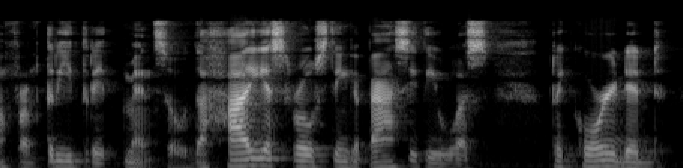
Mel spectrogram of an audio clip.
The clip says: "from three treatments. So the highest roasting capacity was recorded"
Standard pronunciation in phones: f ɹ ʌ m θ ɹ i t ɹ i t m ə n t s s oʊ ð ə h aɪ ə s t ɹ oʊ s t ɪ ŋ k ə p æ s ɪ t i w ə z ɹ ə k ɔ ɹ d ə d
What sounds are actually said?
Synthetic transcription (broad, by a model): f ɹ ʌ m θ ɹ i t ɹ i t m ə n t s s oʊ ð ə h aɪ ə s t ɹ oʊ s t ɪ ŋ k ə p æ s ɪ t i w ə s ɹ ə k ɔ ɹ d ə d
